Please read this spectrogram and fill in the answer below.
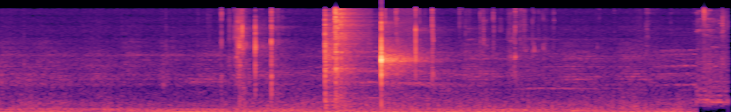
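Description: Hands squeezing and pressing slime, making sticky clicks and crackles. These are loudest in a short burst a little past the middle, with one sharp click in it.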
